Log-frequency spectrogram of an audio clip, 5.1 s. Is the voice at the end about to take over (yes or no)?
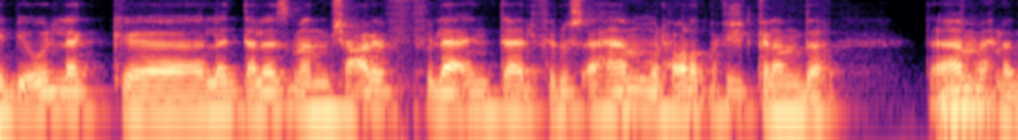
no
